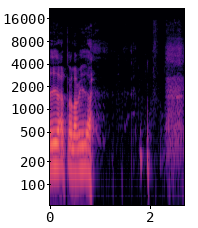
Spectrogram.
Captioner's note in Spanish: ríe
